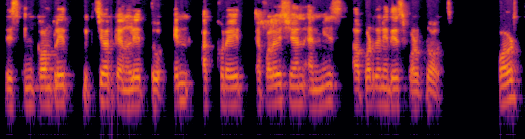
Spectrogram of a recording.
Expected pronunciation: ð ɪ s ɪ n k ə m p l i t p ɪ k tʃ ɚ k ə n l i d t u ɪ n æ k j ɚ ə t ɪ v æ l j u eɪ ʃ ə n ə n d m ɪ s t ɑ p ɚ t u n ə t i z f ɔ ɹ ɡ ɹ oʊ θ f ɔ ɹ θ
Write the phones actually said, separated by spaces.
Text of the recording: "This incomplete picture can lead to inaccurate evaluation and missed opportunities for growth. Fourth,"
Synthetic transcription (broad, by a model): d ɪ s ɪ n k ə m p l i t p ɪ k tʃ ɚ k ə n l i d t u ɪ n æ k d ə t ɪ p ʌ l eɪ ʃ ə n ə n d m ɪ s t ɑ p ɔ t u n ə t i s f ɔ ɹ ɡ ɹ oʊ t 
